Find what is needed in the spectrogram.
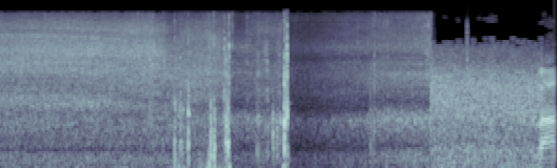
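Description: Wind and surf noise on the microphone, with a few plastic clicks about one and a half seconds in and a sharp snap just after two seconds: an action camera's clear plastic waterproof housing being handled and clipped shut.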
